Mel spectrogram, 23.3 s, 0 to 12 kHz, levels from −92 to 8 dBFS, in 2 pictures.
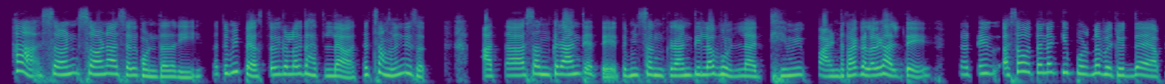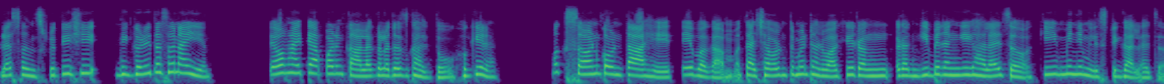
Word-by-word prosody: हां. 400 -1 +2
सण 290 0 +2
सण 295 -2 +2
असेल 280 -4 +1
कोणता 210 -4 +1
तरी, 190 -3 -1 0.2
तर - - -9
तुम्ही 335 +4 +1
पेस्टल 260 +5 +1
कलर 290 0 +1
घातला, 230 - 0
तर - - +1
चांगलं 265 -9 +2
नाही 315 +1 0
दिसत. 215 -5 -2 0.6
आता 245 +2 -1
संक्रांत 285 0 +3
येते, 270 - -2
तुम्ही 245 +2 +1
संक्रांतीला 255 +1 +1
बोललात, 230 -4 +1
की 235 - 0
मी 255 +2 +1 0.2
पांढरा 225 +1 +1
कलर 255 -2 +3
घालते. 245 -5 +1 0.4
तर 275 - -5
ते 310 +1 0
असं 265 +8 +2
होतं 345 -3 0
ना, 355 - +2
की 350 - 0
पूर्ण 300 -1 0
विरुद्ध 250 -3 +1
आहे 255 -3 +1
आपल्या 240 +3 -2
संस्कृतीशी 265 - -2 0.3
निगडित, 285 +4 0
असं 360 +1 +1
नाही 310 -8 +2
आहे. 205 - -4 0.6
तेव्हा 295 +3 +3
माहिती 335 0 0
आहे, - - +5
आपण 300 0 -1
काळा 225 -2 +2
कलरच 245 0 +1
घालतो, 185 -6 0
हो 240 - +2
की 285 - +3
नाही? 210 -6 -3 0.6
मग 345 0 -8
सण 290 -1 +1
कोणता 275 -3 +2
आहे 205 -5 +1
ते 265 +8 -4
बघा, 210 -7 0
मग 225 +2 -5
त्याच्यावरून 245 -1 +1
तुम्ही 280 +1 +1
ठरवा, 225 -6 +2
की 270 - +1
रंग 235 -2 +2 0.2
रंगीबेरंगी 255 +2 +1
घालायचं, 230 -5 +1
की 280 +1 -2
मिनिमलिस्टिक 265 -7 -1
घालायचं. 190 +3 -2
255 Hz, 175 wpm, -22 LUFS, 230-285 Hz, 0.6 s, आहे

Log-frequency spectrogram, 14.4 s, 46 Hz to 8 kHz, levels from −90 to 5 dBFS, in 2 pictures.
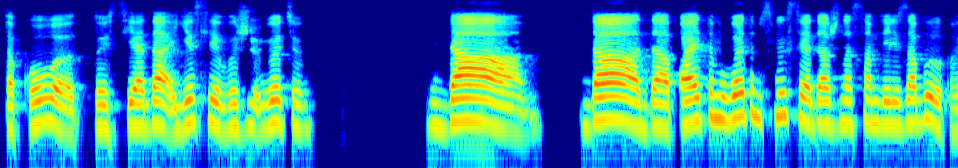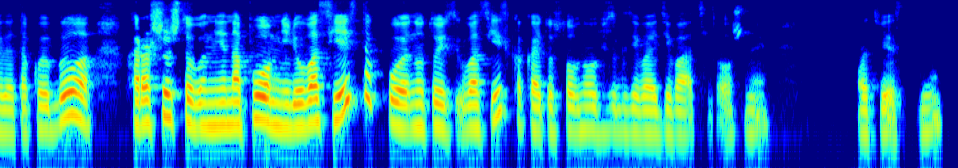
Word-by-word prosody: такого. 170 -1 -1
То 140 +4 -8
есть 155 0 -8
я, 170 -1 +2
да, 175 +1 +3
если 180 +5 -3
вы 165 +1 -6
живете 170 +2 -5
в 155 - -19 0.9
Да! 175 -5 +6 0.4
Да, 200 +1 +7
да, 165 0 +2
поэтому 195 +5 +2
в - - -1
этом 230 +1 +2
смысле 230 -1 -4
я - - +2
даже, 180 -1 -1
на 180 - -5
самом 180 0 -7
деле, 175 -1 -3
забыла, 185 -1 -1
когда 140 -1 -9
такое 140 +3 -8
было. 210 +3 0 0.2
Хорошо, 185 +5 0
что 220 -4 -4
вы 170 -1 -4
мне 170 +1 -5
напомнили. 175 -2 0
У 165 - -1
вас 190 0 +1
есть 370 - 0
такое, 185 - -2
ну, 165 0 -8
то 170 - -7
есть 160 -2 -6
у - - -13
вас 160 0 -4
есть 235 +5 -6
какая-то, 155 -7 -9
условно, 145 +1 -10
офис, 145 0 -13
где 140 0 -12
вы 135 - -6
одеваться 135 -1 -10
должны - - -17 0.7
соответственно? 140 +1 -12
175 Hz, 200 wpm, -23 LUFS, 155-190 Hz, 0.9 s, Да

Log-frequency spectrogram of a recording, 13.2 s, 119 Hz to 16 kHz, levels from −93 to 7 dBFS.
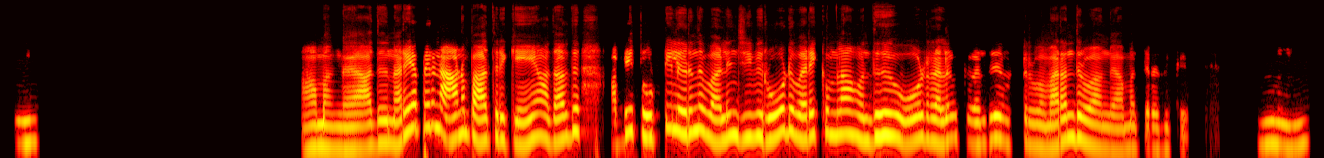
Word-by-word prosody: ம். 190 +1 -6 2.7
ஆமாங்க. 165 -2 -1 0.2
அது 175 +3 -3
நெறையா 270 +11 +4
பேர 315 +1 0
நானும் 230 +5 +4
பார்த்துருக்கேன். 200 -1 +1
அதாவது, 215 +7 0 0.4
அப்டியே 255 +10 -1
தொட்டிலருந்து 265 +4 +2
வழிஞ்சி, 225 +3 0 0.2
ரோடு 270 +5 +3
வரைக்கும்லாம் 245 +1 0
வந்து 210 +3 +3 0.3
ஓடுற 215 -1 0
அளவுக்கு 205 0 -6
வந்து, 190 +4 -6
விட்டுருவோம். 175 -3 -6
மறந்திருவாங்க, 185 -5 0
அமத்துறதுக்கு. 155 - -12 0.8
ம் 185 -1 -4
ம். 175 +3 -10
205 Hz, 100 wpm, -23 LUFS, 180-235 Hz, 2.7 s, நெறையா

